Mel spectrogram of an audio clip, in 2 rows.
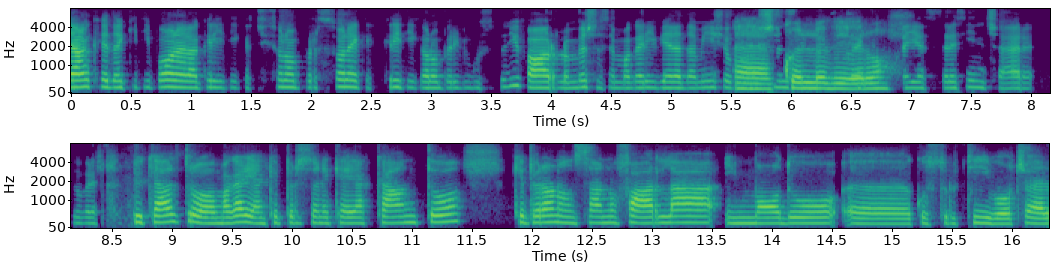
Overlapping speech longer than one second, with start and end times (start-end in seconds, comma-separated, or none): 5.5-6.8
